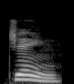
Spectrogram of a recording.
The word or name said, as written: jing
